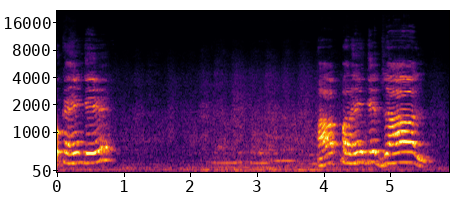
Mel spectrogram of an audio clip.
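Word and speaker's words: ذال: जाल ये बिल्कुल से की तरह से पढ़ा जाएगा। से और जाल का प्रोनाउंसिएशन बिल्कुल एक जगह से होगा। जीभ को थोड़ा निकाल करके दांत उस पर रख करके उसका प्रोनाउंसिएशन करेंगे।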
